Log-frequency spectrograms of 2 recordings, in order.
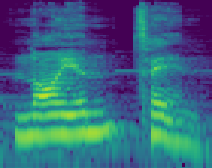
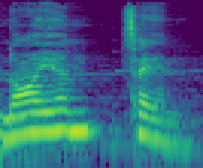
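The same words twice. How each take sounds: Both takes have the same delivery.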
